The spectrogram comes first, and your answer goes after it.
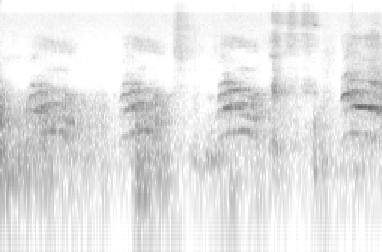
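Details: Domestic cat crying outside, heard from indoors: several drawn-out, wavering meows with bright overtones, spaced about a second apart, with a man's quiet speech in between.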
